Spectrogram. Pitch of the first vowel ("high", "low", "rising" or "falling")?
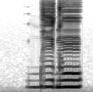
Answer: high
